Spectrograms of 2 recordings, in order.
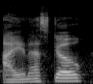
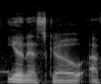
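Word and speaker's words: Ionescu: I've always pronounced it Ionesco, but I believe it's Ionesco from what I've heard from pundits on Sports Radio Talk.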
